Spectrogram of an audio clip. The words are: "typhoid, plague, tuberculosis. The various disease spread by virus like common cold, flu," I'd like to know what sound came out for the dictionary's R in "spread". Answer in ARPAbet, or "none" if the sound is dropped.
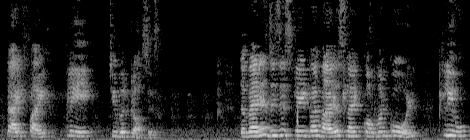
L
